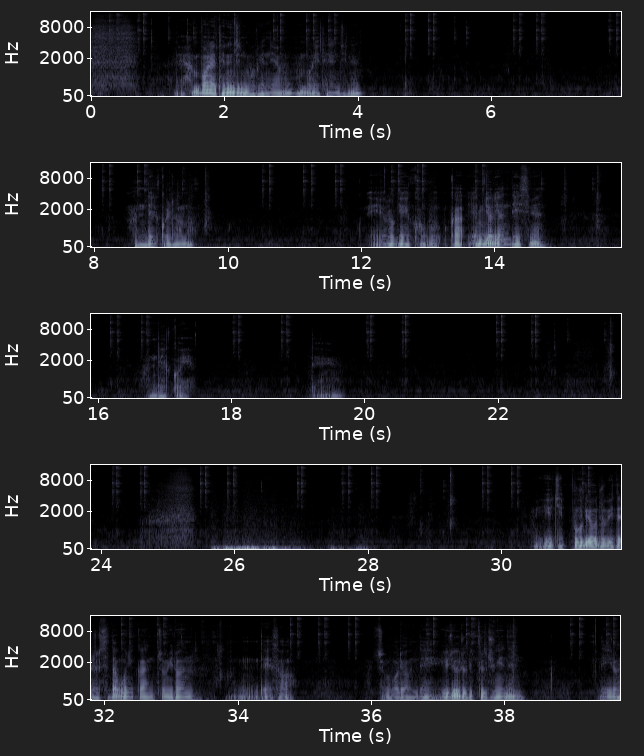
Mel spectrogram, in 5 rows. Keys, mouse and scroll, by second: 1.8 shift+middle click, 9.2 shift+middle click, 15.0 shift+middle click, 23.0 shift+middle click, 28.7 shift+middle click, 33.4 shift+middle click, 37.8 shift+middle click.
